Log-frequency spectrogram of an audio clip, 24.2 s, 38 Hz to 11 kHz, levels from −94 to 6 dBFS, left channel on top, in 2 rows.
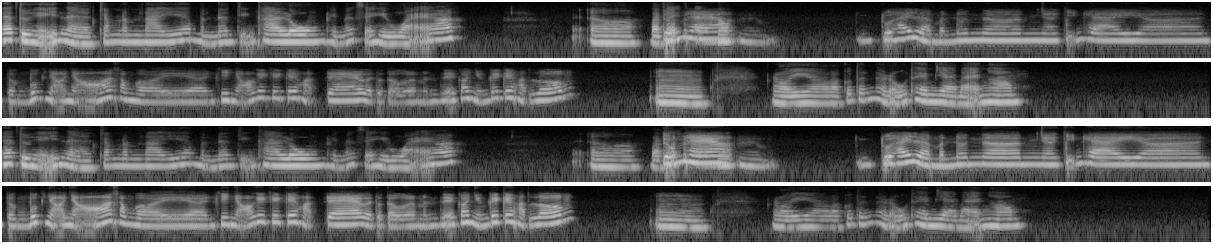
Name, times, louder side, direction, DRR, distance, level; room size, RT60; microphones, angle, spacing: voice 1, 0.0-4.6 5.9-7.3 18.6-22.3, left 3 dB, 50° left, 0.5 m, -29 dB
voice 2, 6.6-7.7 8.5-17.8, right 4 dB, 90° right, 0.5 m, -29 dB
3.1 x 2.0 x 2.6 m
head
